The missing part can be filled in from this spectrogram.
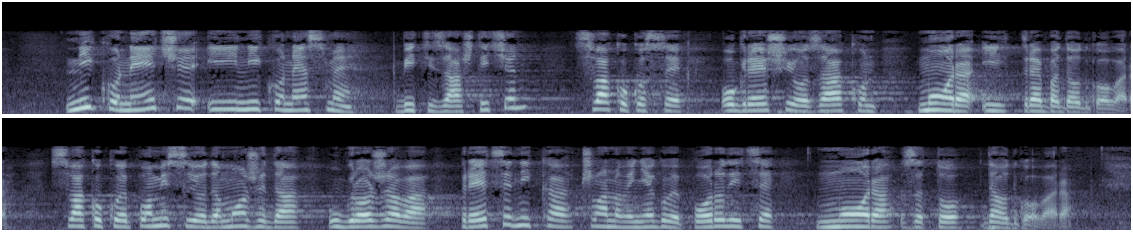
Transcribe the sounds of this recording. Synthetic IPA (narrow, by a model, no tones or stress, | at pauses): nikʰo̞neːt͡ɕe̞ʔiniko̞ne̞smebit̪izaʃt̪it͡ɕen | sʋako̞ko̞se̞oɡɾeːʃio̞zaːko̞nmoːɾaʔit̪ɾebad̪aod̪ɡo̞ʋa̰ːɾa̰ | sʋako̞ko̞je̞po̞mislio̞d̪amo̞ʒed̪auɡɾo̞ʒaːʋapɾe̞ːt̪sje̞d̪nikat͡ʃlˠano̞ʋeɲe̞ɡo̞ʋe̞po̞ɾo̞d̪it̪se̞ | moːɾazat̪o̞ːd̪aod̪ɡo̞̰ʋa̰ːɾa̰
